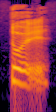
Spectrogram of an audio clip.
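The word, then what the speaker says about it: 둘: Dul. Dul. This is just composed of one syllable, which is dul.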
